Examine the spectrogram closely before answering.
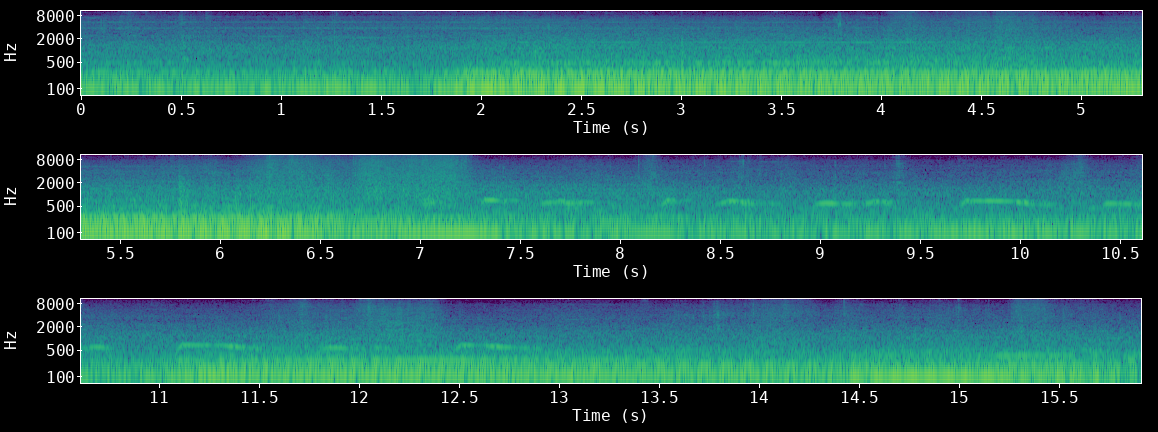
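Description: A motor vehicle's engine idling with a low, steady rumble that swells for a few seconds twice. In the middle, a bird calls a quick series of short notes.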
